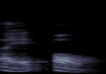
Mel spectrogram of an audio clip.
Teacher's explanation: अर्धविवृत में होता है पूरा मुंह नहीं खुला होता है, आधा मुंह खुला होता है। अर्धविवृत स्वर होता है, इसमें आ नहीं अ के लिया जाएगा, यानी अ और ए और औ के लिया जाएगा, अ ए औ, जो कि अर्ध विवृत स्वर के अंतर्गत आता है।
